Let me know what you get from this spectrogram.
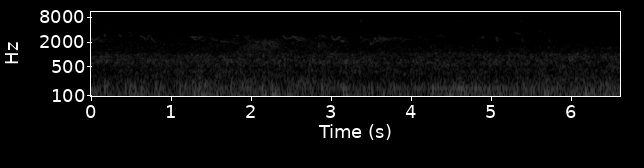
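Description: Faint outdoor ambience: scattered bird chirps and twittering over a low, steady rumble.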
